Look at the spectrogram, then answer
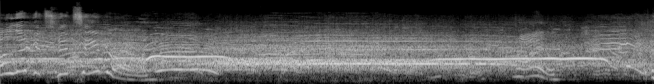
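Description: A live audience screams and cheers loudly and without a break, with many high voices whooping and shrieking together.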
